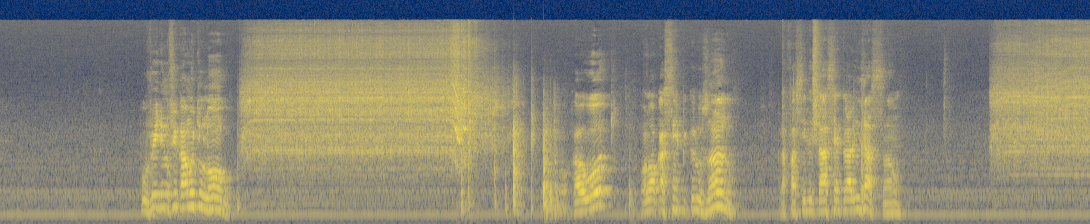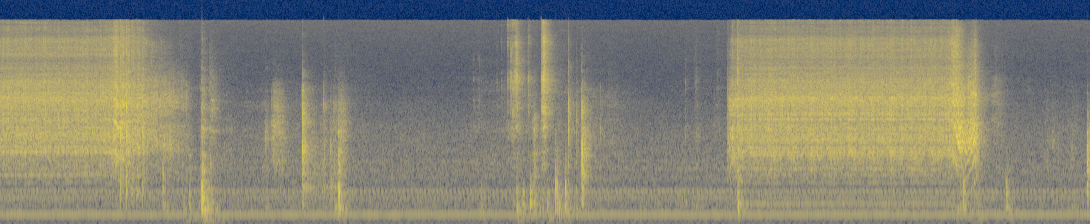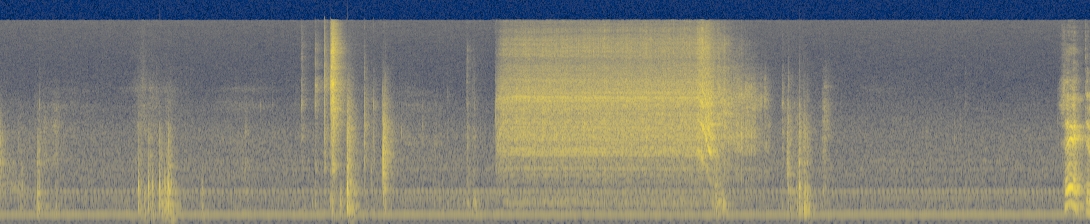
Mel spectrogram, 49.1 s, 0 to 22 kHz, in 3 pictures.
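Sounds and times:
steady low hum: 0.0s - 49.0s
electric screwdriver running: 3.6s - 7.7s, 14.8s - 19.2s, 27.2s - 31.2s, 40.2s - 44.2s.

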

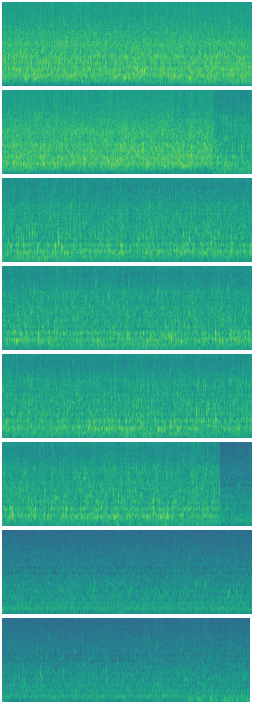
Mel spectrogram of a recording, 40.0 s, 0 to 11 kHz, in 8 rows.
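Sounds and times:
creek trickling over rocks: 0.0s - 30.0s.

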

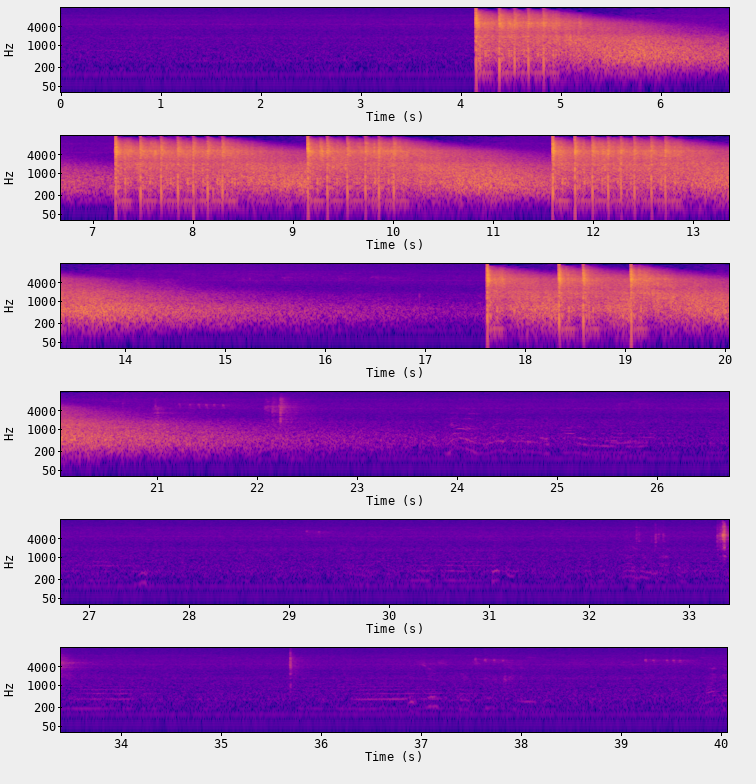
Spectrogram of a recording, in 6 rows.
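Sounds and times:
rifle gunfire with echo: 4.1s - 16.8s, 17.6s - 23.4s.

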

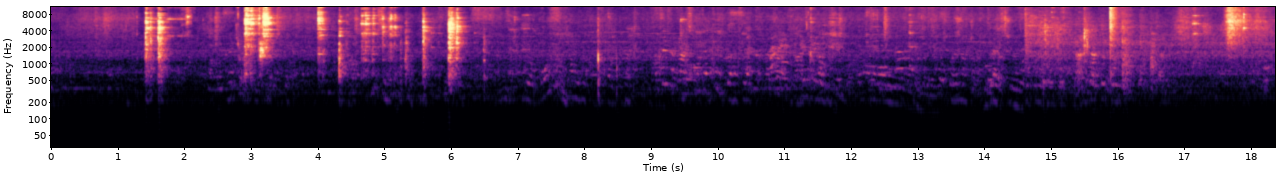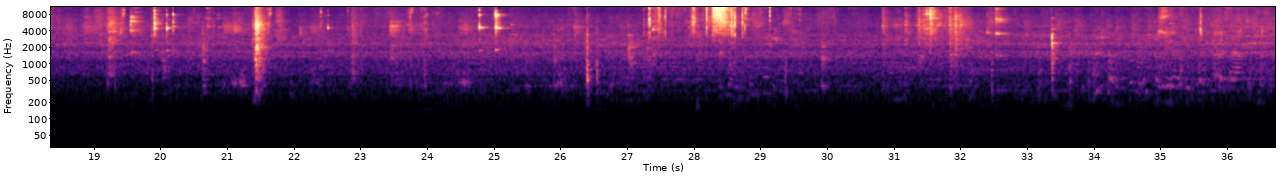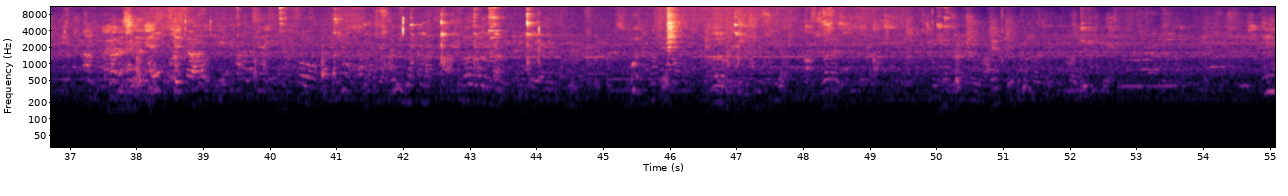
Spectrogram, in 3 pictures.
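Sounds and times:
restaurant background: 0.0s - 55.0s
chopsticks clinking on ceramic: 19.2s - 20.9s, 24.8s - 25.3s.

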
